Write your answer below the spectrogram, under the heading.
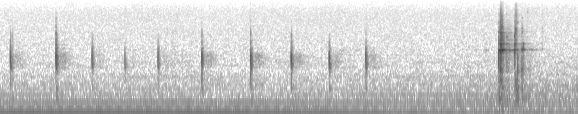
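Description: Light, sharp taps about two a second, then a short, louder clatter of three or four knocks near the end.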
